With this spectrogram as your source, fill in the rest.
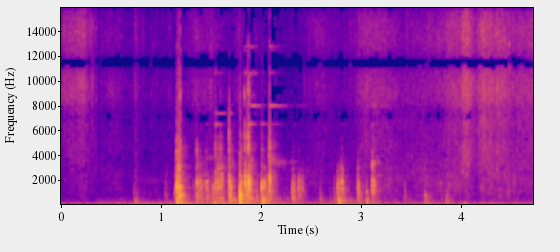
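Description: A wooden door rattles and knocks as it is opened.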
